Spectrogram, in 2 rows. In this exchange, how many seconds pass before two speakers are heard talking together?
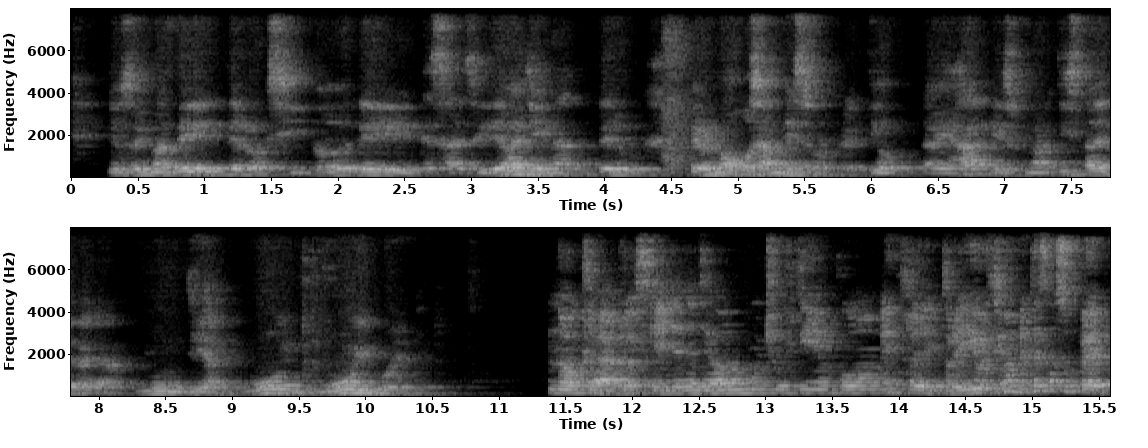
none

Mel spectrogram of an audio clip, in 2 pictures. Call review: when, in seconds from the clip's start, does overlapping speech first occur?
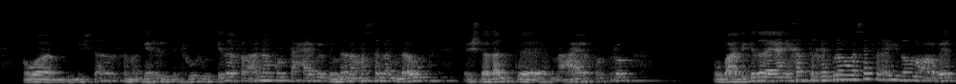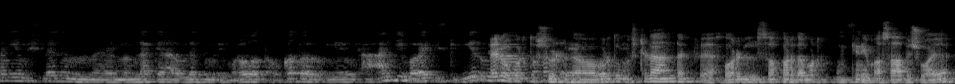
14 s

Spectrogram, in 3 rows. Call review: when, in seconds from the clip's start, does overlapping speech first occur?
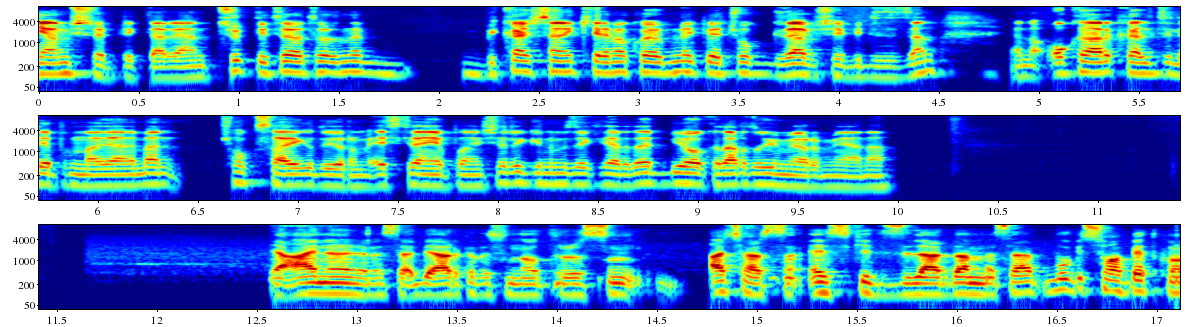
none

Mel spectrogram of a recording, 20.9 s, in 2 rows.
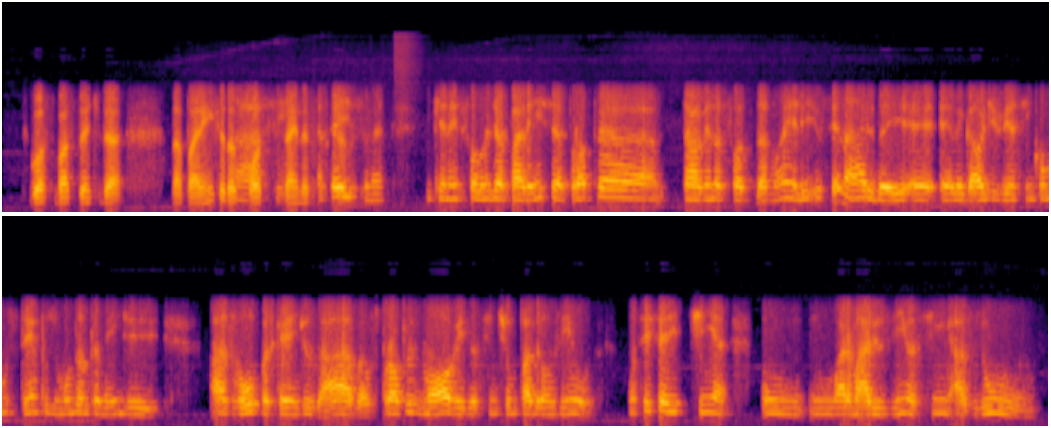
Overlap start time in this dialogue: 2 s

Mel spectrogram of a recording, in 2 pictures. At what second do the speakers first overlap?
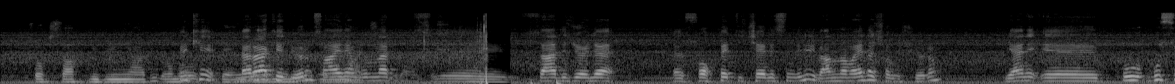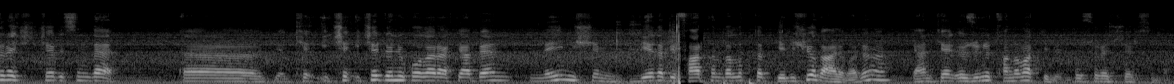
2 s

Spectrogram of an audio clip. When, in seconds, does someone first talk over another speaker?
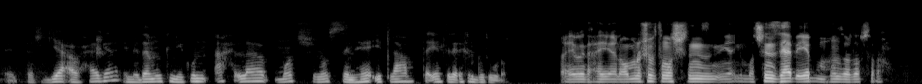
none

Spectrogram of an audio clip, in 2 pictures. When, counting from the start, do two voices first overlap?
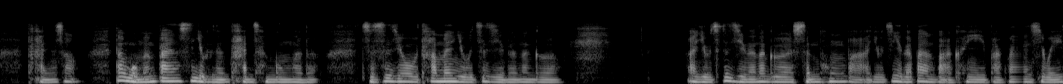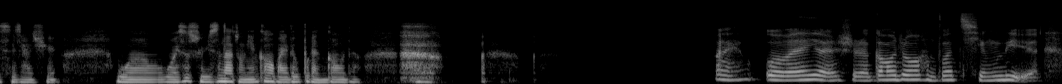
none

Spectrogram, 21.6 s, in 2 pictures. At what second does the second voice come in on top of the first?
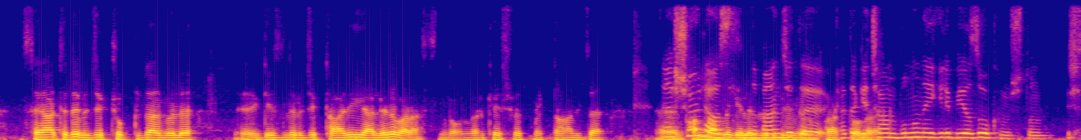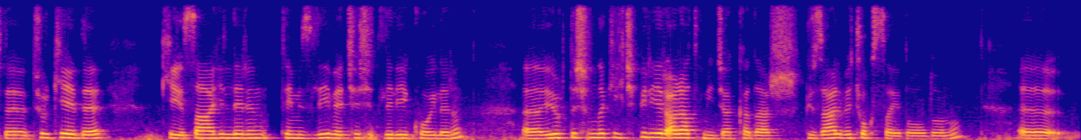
7 s

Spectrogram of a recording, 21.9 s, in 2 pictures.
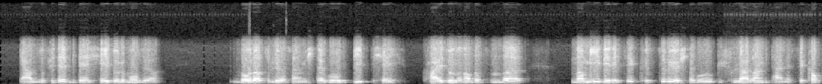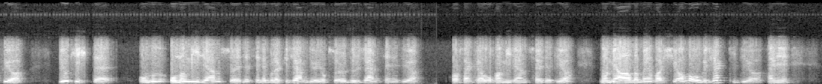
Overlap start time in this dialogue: none

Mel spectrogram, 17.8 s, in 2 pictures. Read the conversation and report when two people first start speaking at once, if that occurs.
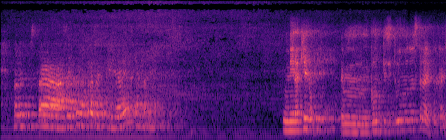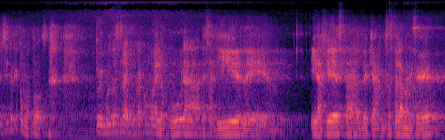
none

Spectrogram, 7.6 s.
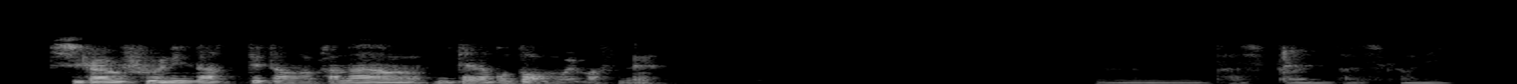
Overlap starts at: none

